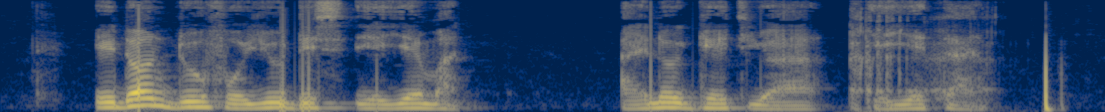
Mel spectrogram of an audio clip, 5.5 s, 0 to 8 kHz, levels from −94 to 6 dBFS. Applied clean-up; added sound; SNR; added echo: none; Burping, eructation; 19 dB; none.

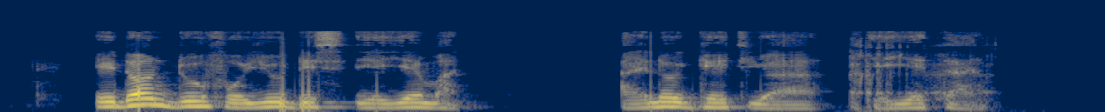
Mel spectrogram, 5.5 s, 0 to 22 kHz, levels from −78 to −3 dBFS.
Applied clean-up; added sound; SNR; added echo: neural mask model Resemble Enhance denoiser.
